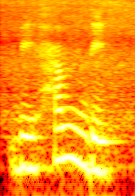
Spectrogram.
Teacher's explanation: Hukum tajwidnya izhar karena mim sukun bertemu dal. Cara bacanya itu jelas di bibir.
